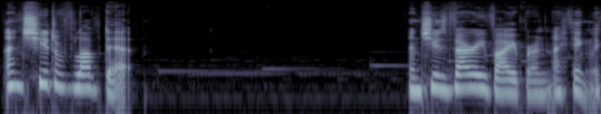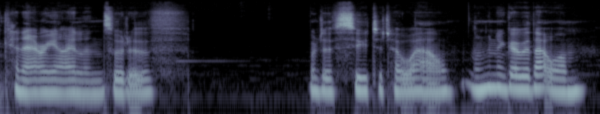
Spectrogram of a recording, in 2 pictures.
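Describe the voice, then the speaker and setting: A woman's voice: mid-range voice, normal speed, vocal fry, long pauses, soft background music. A woman giving emotional, reactive let's play commentary as she plays. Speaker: game streamer.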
